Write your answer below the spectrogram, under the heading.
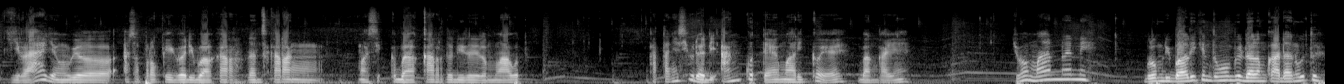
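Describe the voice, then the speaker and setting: A man's voice: on the low side, normal speed, long pauses, faint music behind. A man chatting casually over gameplay, slangy and exclamatory, often repeating words. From Indonesia. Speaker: gaming YouTuber. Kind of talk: casual excited gameplay chat.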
